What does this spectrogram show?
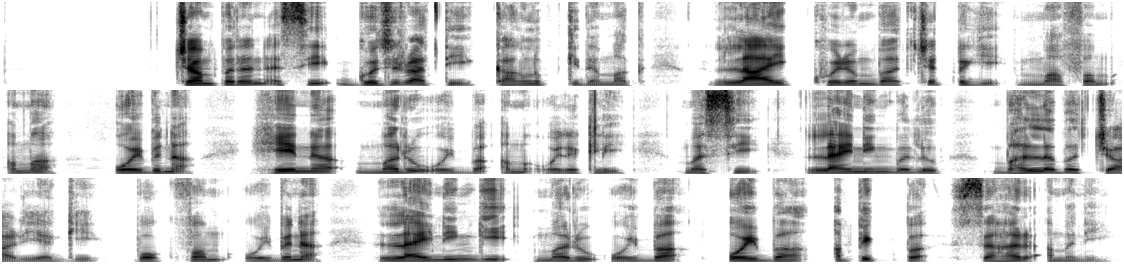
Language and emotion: Manipuri, neutral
